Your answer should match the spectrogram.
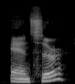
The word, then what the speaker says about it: answer: Finally, raspberry, answer, Neil.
